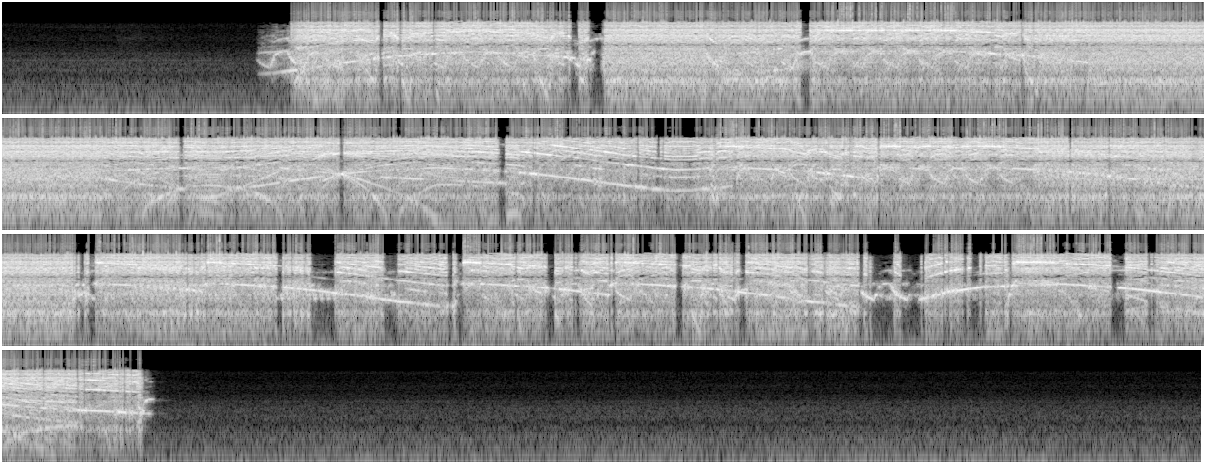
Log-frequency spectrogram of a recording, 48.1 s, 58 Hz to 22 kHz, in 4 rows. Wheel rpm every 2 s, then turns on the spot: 0, 0, 0, 0, 0, 0, 0, 0, 0, 0, 0, 0, 0, 0, 0, 0, 0, 0, 0, 0, 0, 0, 0, 0.
none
